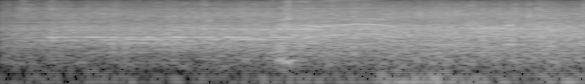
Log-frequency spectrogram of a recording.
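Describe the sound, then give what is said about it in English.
A steady wash of audience applause, many hands clapping densely and evenly for the full three seconds, with a faint thin whistle-like tone drifting through the noise. “You know, it's so nice when the audience just stops applauding so that I can continue talking.”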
